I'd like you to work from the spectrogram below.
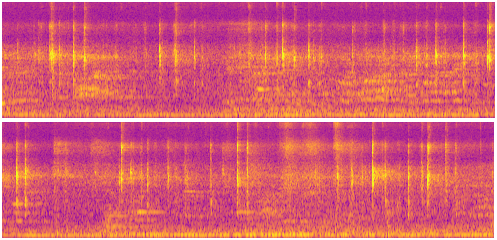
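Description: Names are typed on a computer keyboard, with quick irregular key clicks continuing throughout, fairly close and quiet, and faint birdsong in the background.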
